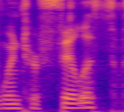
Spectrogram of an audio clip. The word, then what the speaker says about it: Winterfylleth: The band is called Winterfylleth, and I heard that pronounced, because I've heard people say Winterfylleth, Winterfylleth, either one, but I heard it pronounced that way by the band themselves when I saw them in Dublin, Ireland back in 2013, and they played the Redemption Fest, which is that festival that's thrown by Primordial.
